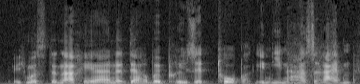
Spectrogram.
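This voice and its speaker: Swooping, boastful bandit. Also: male voice, mid-range voice, sharp tone, full character voice. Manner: gloating, swaggering. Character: boastful, gleefully wicked male bandit storyteller. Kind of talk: classic theatrical radio drama.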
